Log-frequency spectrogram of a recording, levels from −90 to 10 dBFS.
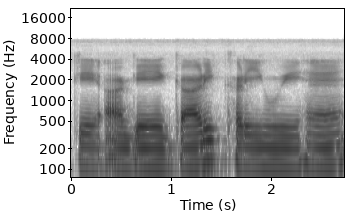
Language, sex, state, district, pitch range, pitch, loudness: Hindi, male, Jharkhand, Deoghar, 105-110 Hz, 105 Hz, -17 LUFS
